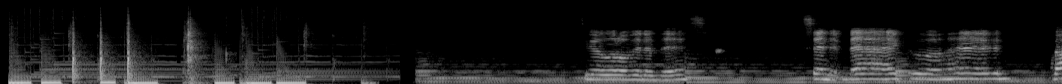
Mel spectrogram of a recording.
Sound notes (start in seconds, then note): 1.8 door opens; 1.8 knocking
